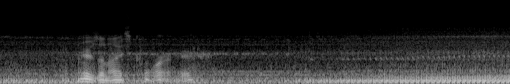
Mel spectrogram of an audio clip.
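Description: A motorcycle engine hums steadily and revs up slightly toward the end.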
